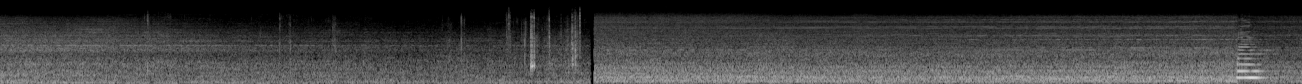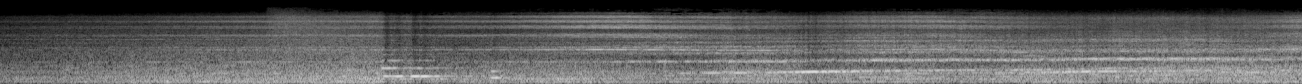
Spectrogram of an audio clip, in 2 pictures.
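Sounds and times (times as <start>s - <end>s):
train rushing past: 6.0s - 26.0s
train horn blasts: 12.3s - 12.9s, 16.7s - 18.2s.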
